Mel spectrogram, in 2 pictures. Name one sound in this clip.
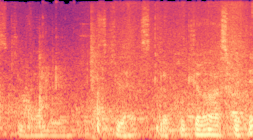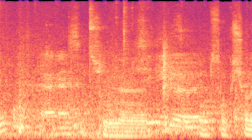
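A man speaks quietly and calmly close by.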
